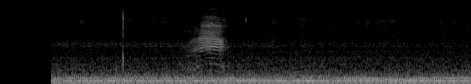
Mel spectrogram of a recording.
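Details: A ragged old deaf male cat at a bakery in the village of Lacock gives one short, hoarse, croaking meow over a steady low mechanical hum; he meowed with every breath at first but went quiet once recording started.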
